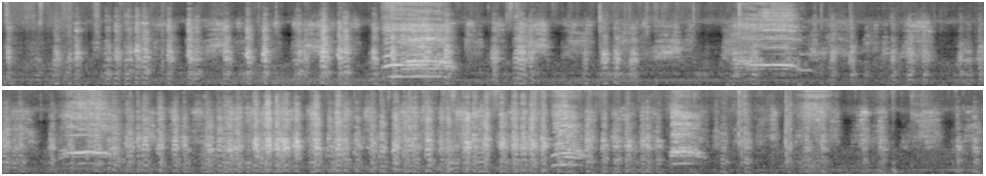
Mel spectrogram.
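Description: Backyard chickens cluck at feeding time amid a mixed flock of ducks, turkeys and geese, with steady chattering, occasional louder squawks and quacks, and some panting and rustling close by throughout.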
